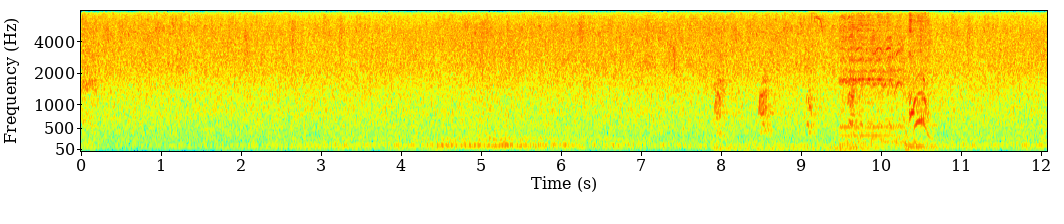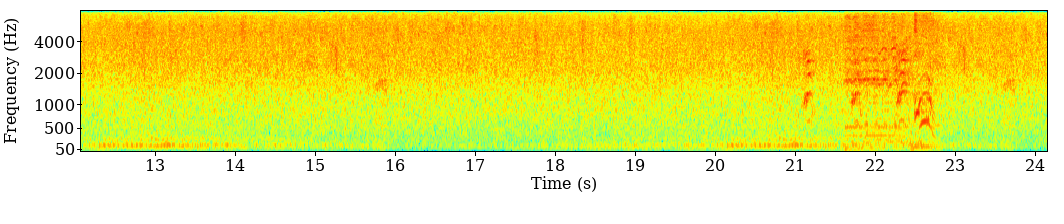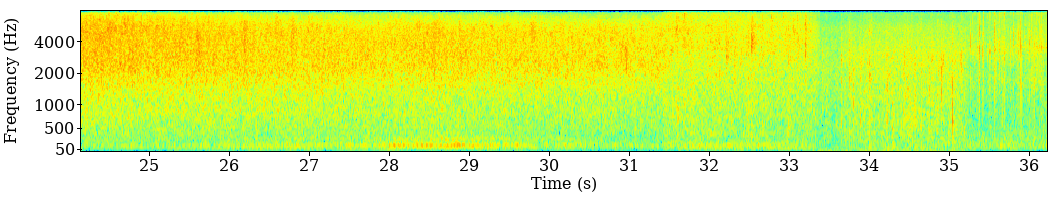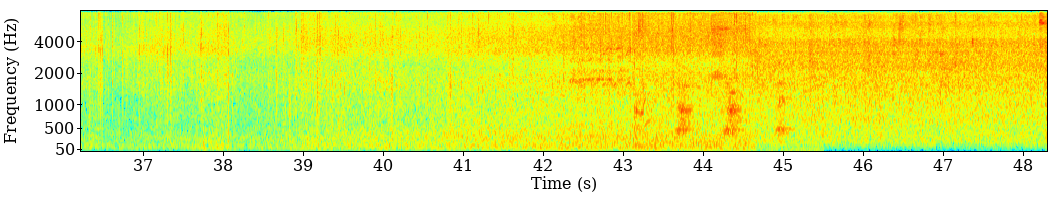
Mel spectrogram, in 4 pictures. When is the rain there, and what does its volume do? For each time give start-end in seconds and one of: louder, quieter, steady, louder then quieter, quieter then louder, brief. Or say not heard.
0.0-48.2 quieter then louder.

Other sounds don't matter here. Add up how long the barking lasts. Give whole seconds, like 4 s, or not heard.
6 s.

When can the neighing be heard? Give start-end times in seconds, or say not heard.
9.4-10.7, 21.6-22.9, 42.3-43.5.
